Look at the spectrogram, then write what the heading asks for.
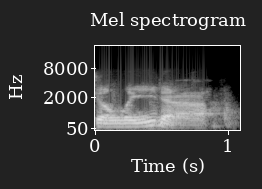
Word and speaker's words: Gelida: thing so now we pile it on it's pronounced Aleta we've been yeah it's okay I I hate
